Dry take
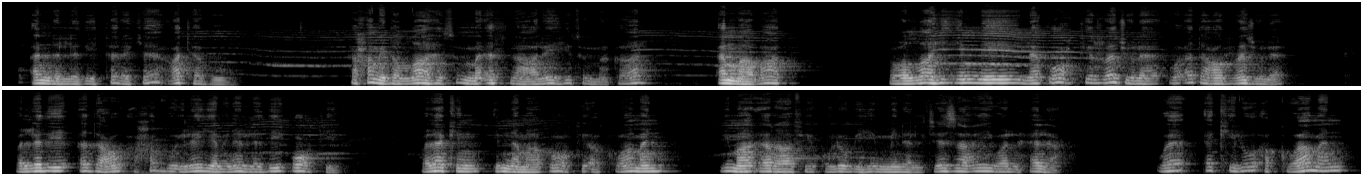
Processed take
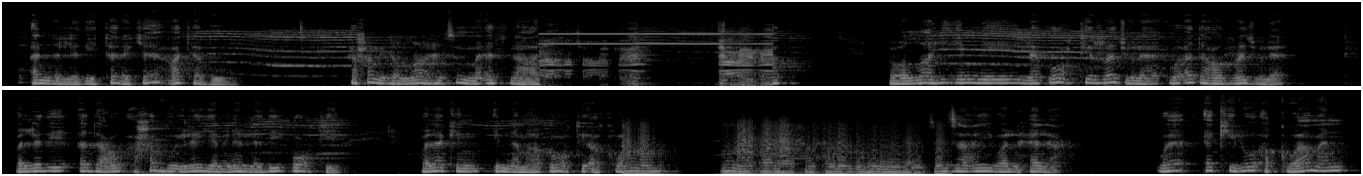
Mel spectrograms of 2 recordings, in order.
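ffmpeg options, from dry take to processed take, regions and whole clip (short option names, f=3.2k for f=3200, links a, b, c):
-filter_complex "[0:a]asettb=1/sr,asplit=3[a][b][c];[a]atrim=end=3.624[d];[b]atrim=start=3.62:end=4.46,asetpts=PTS-STARTPTS,afade=t=in:d=0.004:c=qsin,afade=t=out:st=0.836:d=0.004:c=qsin,lowpass=f=3.2k:w=0.5412,lowpass=f=3.2k:w=1.3066,acompressor=threshold=-23dB:ratio=3:attack=3.2:release=140:knee=1:detection=peak,bandreject=f=840:w=8.5[e];[c]atrim=start=4.456[f];[d][e]acrossfade=d=0.004:c1=hsin:c2=qsin[g];[g][f]acrossfade=d=0.004:c1=qsin:c2=hsin,asettb=1/sr,asplit=3[h][i][j];[h]atrim=end=5.374[k];[i]atrim=start=5.37:end=7.71,asetpts=PTS-STARTPTS,afade=t=in:d=0.004:c=qsin,afade=t=out:st=2.336:d=0.004:c=qsin,aeval=exprs='val(0)+0.02*sin(2*PI*3700*n/s)':c=same,aeval=exprs='val(0)*sin(2*PI*880*n/s)':c=same[l];[j]atrim=start=7.706[m];[k][l]acrossfade=d=0.004:c1=hsin:c2=qsin[n];[n][m]acrossfade=d=0.004:c1=qsin:c2=hsin,asettb=1/sr,asplit=3[o][p][q];[o]atrim=end=19.794[r];[p]atrim=start=19.79:end=23.09,asetpts=PTS-STARTPTS,afade=t=in:d=0.004:c=qsin,afade=t=out:st=3.296:d=0.004:c=qsin,lowpass=12k,highshelf=f=1.6k:t=q:w=3:g=-13,aeval=exprs='max(val(0),0)':c=same[s];[q]atrim=start=23.086[t];[r][s]acrossfade=d=0.004:c1=hsin:c2=qsin[u];[u][t]acrossfade=d=0.004:c1=qsin:c2=hsin,firequalizer=gain_entry='entry(140,0);entry(200,-3);entry(740,-9);entry(1500,2);entry(3800,12);entry(9700,-1)':delay=0.05:min_phase=1,acompressor=threshold=-38dB:ratio=6,volume=4dB"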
